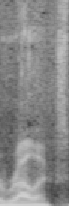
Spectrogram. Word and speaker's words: Relix: Is it Relix or Relics magazine? It's pronounced Relics.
